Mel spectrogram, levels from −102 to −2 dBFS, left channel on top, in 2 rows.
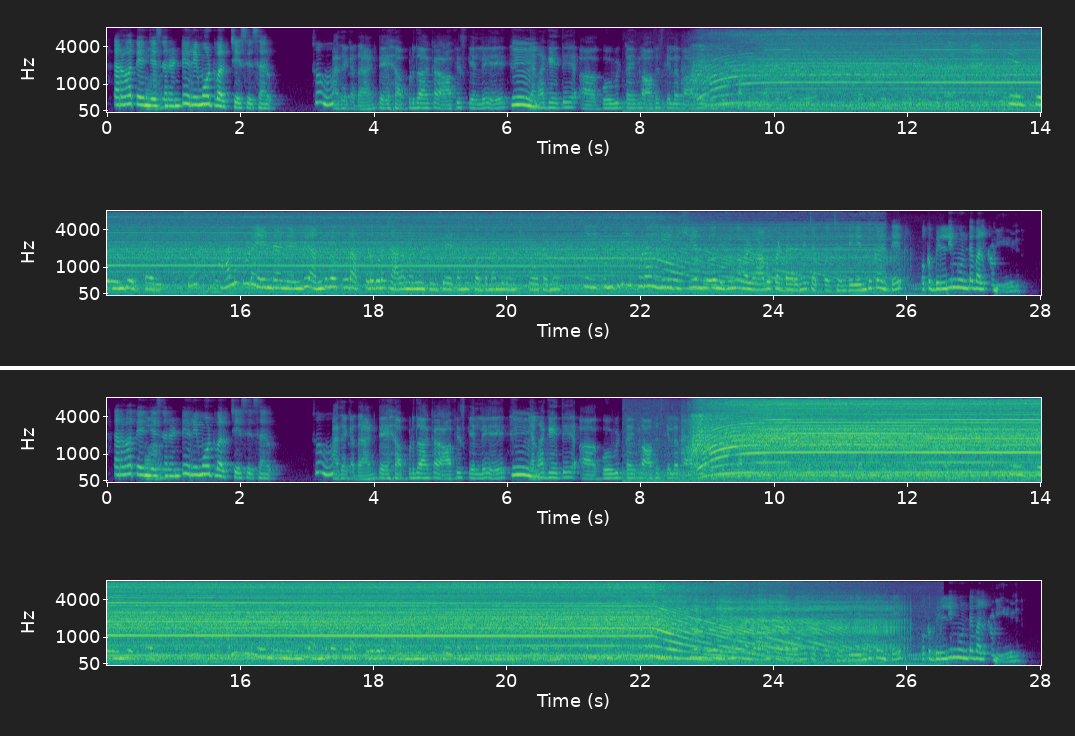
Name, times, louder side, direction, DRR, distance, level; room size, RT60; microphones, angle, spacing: voice 1, 0.0-2.5 3.1-3.4 6.1-6.5 12.6-13.2 13.5-14.9 15.2-15.4 15.7-27.4, left 3 dB, 35° left, 0.6 m, -27 dB
voice 2, 0.6-0.9 3.4-10.7 11.0-13.8 15.4-15.8 27.3-27.7, right 2 dB, 20° right, 1.2 m, -37 dB
Domestic sounds home sounds, 7.7-26.6, right 11 dB, 75° right, 0.4 m, -23 dB
sound 1, 9.7-25.7, left 4 dB, 90° left, 1.7 m, -40 dB
14.5 x 7.6 x 2.4 m
head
